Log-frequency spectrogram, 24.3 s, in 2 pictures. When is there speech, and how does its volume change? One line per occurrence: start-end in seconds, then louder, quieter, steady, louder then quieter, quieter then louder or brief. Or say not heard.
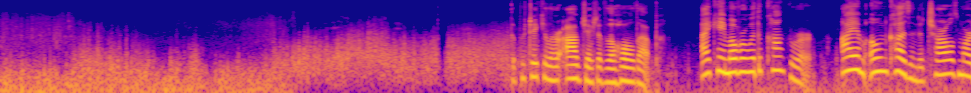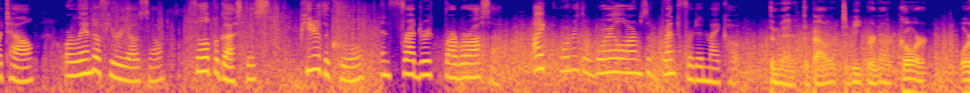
6.4-24.2 steady.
